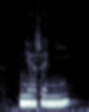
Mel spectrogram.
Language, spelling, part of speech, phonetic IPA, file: Czech, měření, noun / adjective, [ˈmɲɛr̝ɛɲiː], Cs-měření.ogg
- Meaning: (noun) 1. verbal noun of měřit 2. measurement; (adjective) animate masculine nominative/vocative plural of měřený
